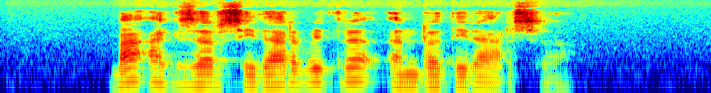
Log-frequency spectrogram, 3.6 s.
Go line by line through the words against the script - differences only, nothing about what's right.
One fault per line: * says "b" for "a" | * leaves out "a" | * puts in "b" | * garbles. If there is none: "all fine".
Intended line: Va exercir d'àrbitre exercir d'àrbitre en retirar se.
* leaves out "exercir d'àrbitre"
